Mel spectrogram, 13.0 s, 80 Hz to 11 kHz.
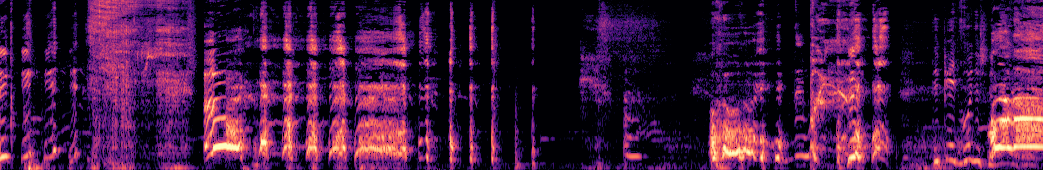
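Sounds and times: man laughing hard: 2.8 - 6.3.

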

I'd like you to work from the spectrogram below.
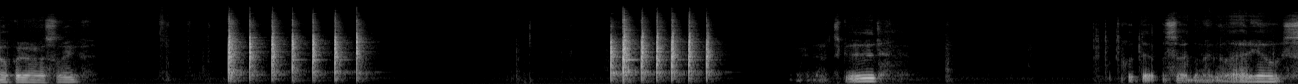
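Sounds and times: taps on hard tabletop: 2.3 - 3.8, 6.1 - 7.3.

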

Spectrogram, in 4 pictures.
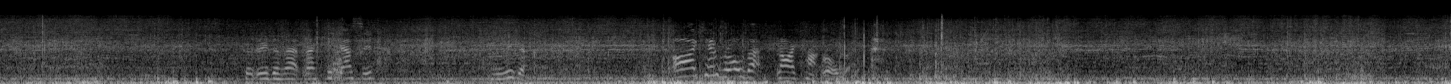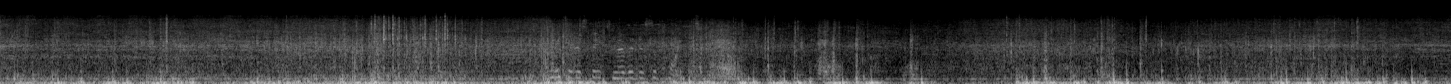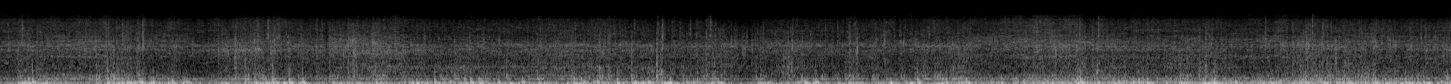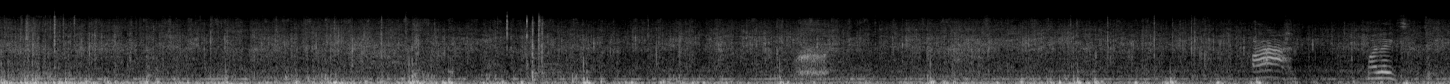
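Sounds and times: bike rattles and knocks: 0.0 - 58.0
bike tyres rumbling on dirt: 0.0 - 58.0
wind on microphone: 24.6 - 50.8.

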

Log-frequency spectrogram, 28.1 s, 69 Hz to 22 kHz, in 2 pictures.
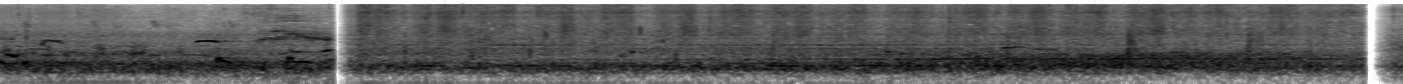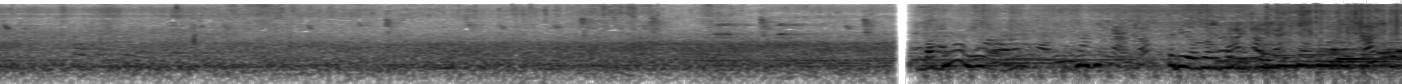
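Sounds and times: bird chirps: 19.2 - 22.9.

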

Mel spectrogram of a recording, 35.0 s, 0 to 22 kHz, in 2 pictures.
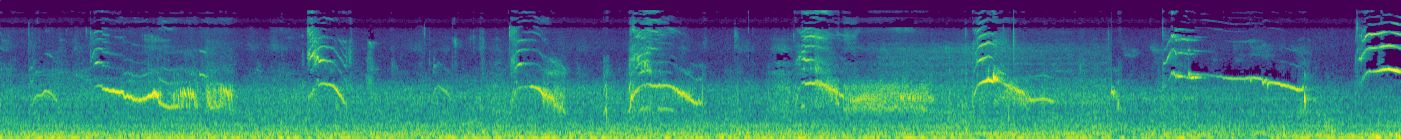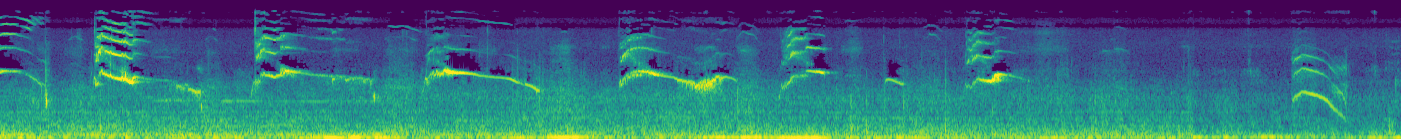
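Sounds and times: kitten mewing: 0.2 - 3.1, 3.8 - 9.0, 9.9 - 20.0, 25.2 - 29.0, 33.6 - 34.5.

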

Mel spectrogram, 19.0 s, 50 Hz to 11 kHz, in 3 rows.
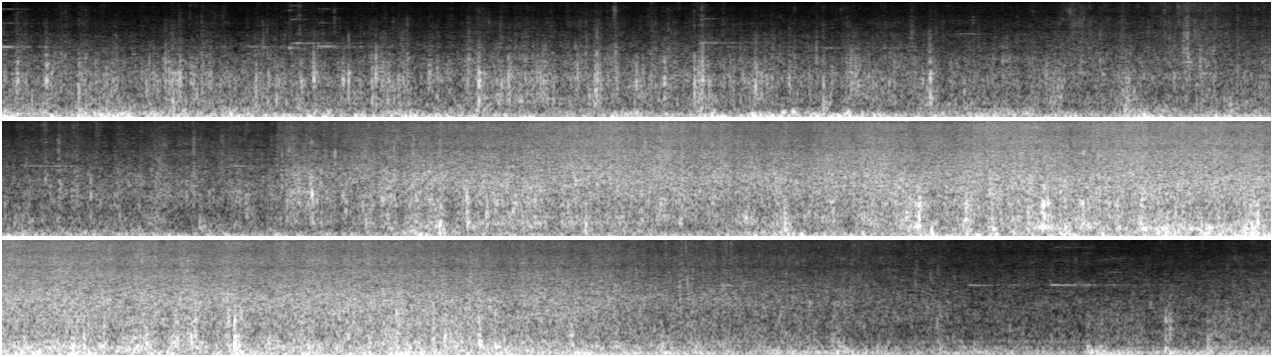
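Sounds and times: low rumble of car: 0.0 - 19.0
water splashing around car: 5.3 - 19.0.

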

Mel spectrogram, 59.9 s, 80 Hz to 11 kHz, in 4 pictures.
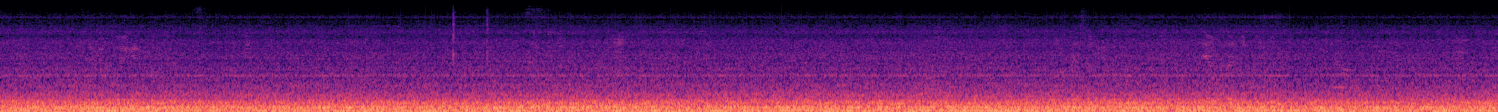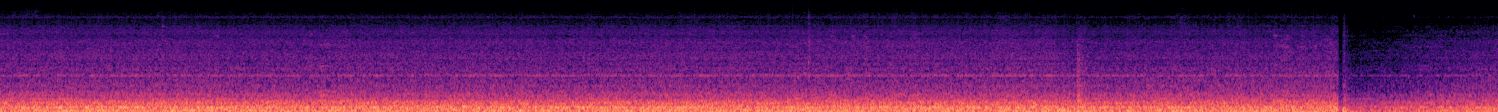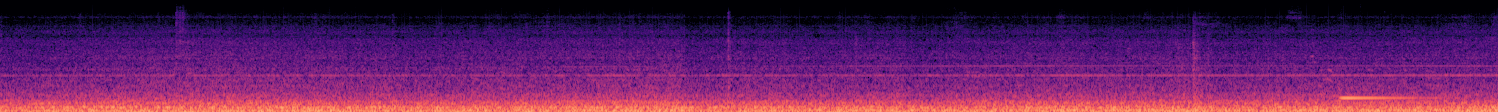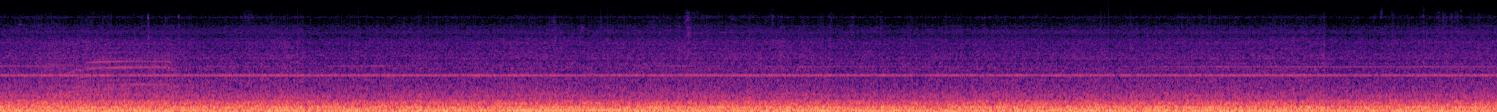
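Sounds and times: airliner cabin airflow: 0.0 - 59.8
jet engines droning: 0.0 - 59.9
faint high whine: 43.2 - 45.9.

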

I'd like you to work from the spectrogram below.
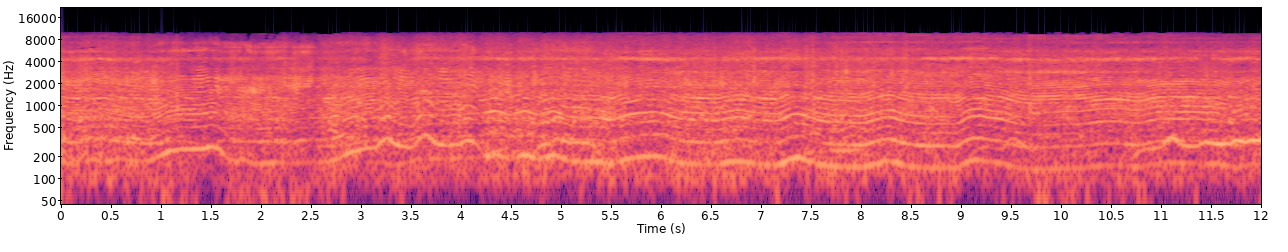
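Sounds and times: small engines buzzing: 0.0 - 12.0.

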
